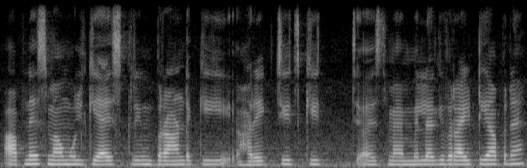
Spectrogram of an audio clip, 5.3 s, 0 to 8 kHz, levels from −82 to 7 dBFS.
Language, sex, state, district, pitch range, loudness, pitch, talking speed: Hindi, female, Haryana, Rohtak, 180-195 Hz, -18 LUFS, 190 Hz, 170 wpm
